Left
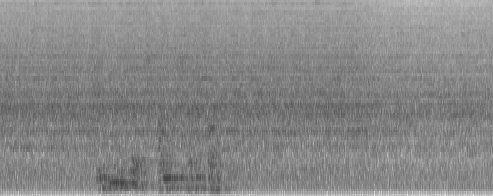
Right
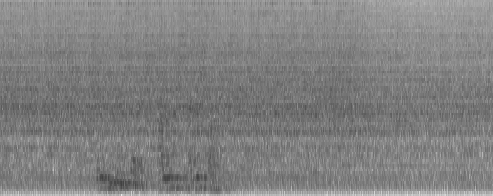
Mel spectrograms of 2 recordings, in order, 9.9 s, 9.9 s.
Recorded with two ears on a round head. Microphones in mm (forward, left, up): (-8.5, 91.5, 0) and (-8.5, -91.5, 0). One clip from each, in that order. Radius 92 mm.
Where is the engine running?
60° right (ahead or behind), 1.0 m.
